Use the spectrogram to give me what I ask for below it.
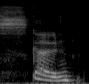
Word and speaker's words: scone: How do you pronounce scone? Scone. rhymes with bone, rhymes with gone.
